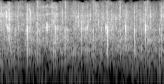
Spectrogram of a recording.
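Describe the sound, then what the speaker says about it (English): Audience applause for two guests at an Elvis fan interview event, steady moderate clapping with distinct sharp individual claps standing out over roughly two seconds, somewhat distant and without voices. "So let's give them both a round of applause."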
